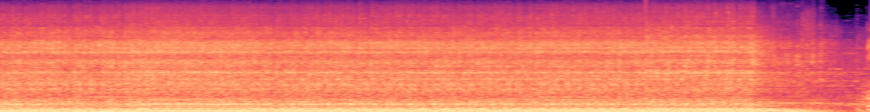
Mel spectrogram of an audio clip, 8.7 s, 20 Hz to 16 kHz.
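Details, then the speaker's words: 6th-gen Chevrolet Camaro V8 with newly installed Antigravity lithium battery replacing a dead Diehard after electrical drain issues: instantaneous start settling into a smooth, steady deep idle with no stumble, normal. "i will say the cranking the car up to start is instantaneous so we'll go ahead and do that so you guys can hear it"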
